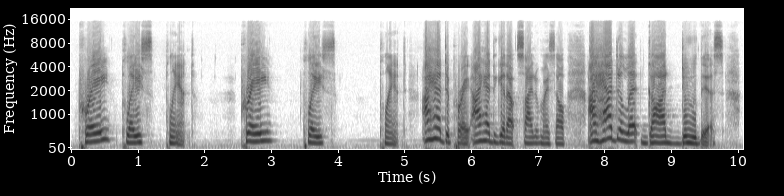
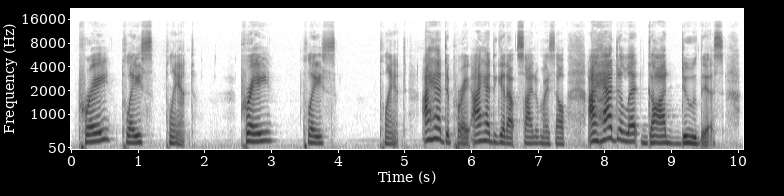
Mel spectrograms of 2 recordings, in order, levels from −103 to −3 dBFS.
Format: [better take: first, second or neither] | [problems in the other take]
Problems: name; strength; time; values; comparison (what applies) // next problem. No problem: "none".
second | distortion; slight; 6% of the sound clipped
